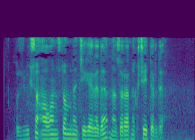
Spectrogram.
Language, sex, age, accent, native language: Uzbek, male, 12-17, Samarqand, Uzbek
